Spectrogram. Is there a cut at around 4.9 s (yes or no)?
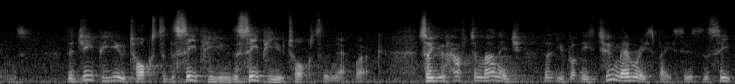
yes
